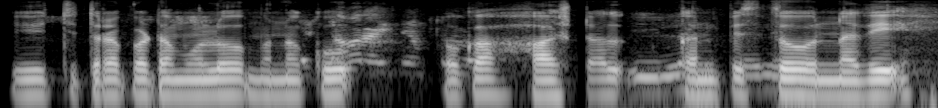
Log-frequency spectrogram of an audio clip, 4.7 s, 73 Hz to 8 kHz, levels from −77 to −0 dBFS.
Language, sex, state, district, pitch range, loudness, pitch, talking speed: Telugu, male, Andhra Pradesh, Sri Satya Sai, 125-130 Hz, -20 LUFS, 125 Hz, 90 wpm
